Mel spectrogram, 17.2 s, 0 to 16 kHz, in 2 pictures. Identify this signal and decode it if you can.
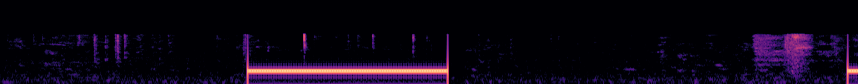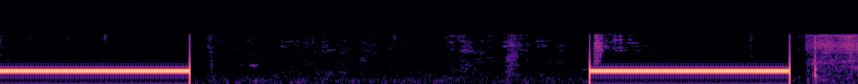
Ringback tone (North America), 440 + 480 Hz.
